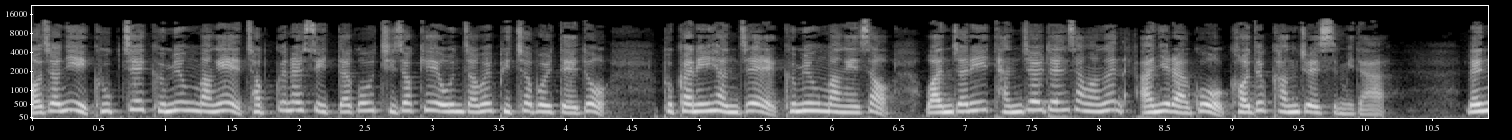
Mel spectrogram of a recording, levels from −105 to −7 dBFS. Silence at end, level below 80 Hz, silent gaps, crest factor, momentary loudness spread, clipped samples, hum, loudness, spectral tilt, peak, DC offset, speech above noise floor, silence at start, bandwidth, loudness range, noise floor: 0 s; -60 dBFS; none; 16 dB; 6 LU; under 0.1%; none; -27 LUFS; -4.5 dB/octave; -10 dBFS; under 0.1%; 36 dB; 0 s; 13 kHz; 2 LU; -62 dBFS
